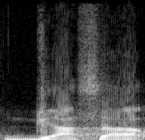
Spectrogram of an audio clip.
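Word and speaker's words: 笠: Now, gasa, although you hear the G sound now rather than the K sound, that is a common phenomenon in Japanese. It's a pronunciation rule, and basically it's the vocalized version of the K sound, and this happens all the time in Japanese when you put two kanji together. Oftentimes the second one is vocalized in pronunciation.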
